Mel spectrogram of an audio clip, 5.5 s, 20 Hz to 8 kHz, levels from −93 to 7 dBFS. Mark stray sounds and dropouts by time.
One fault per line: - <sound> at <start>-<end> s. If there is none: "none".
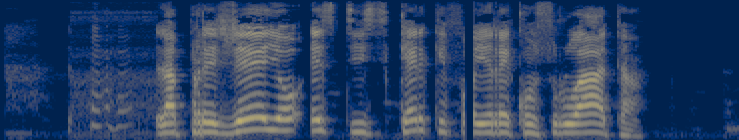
- laugh at 0.7-1.0 s
- dropout at 3.5-3.5 s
